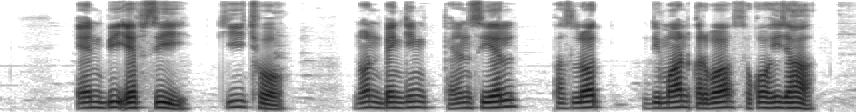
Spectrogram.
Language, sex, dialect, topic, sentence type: Magahi, male, Northeastern/Surjapuri, banking, question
